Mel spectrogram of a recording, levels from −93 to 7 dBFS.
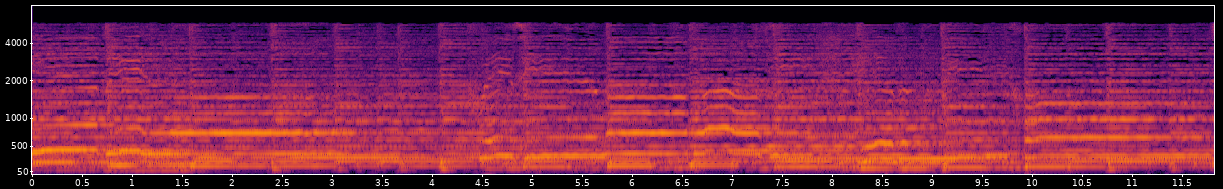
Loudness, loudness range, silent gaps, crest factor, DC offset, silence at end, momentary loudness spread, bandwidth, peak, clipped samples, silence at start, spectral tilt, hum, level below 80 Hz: -23 LUFS; 2 LU; none; 12 dB; under 0.1%; 0 s; 5 LU; 6.2 kHz; -10 dBFS; under 0.1%; 0 s; -7 dB/octave; none; -54 dBFS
